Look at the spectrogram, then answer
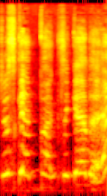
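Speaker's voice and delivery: high sarcastic singsong.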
